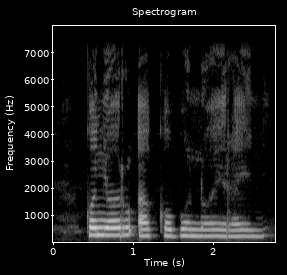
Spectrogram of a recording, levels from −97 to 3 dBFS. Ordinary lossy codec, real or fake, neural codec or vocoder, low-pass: Opus, 64 kbps; real; none; 7.2 kHz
